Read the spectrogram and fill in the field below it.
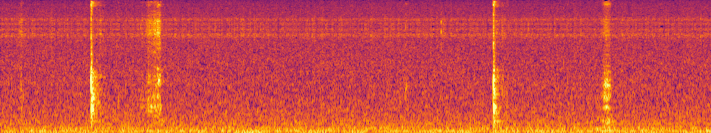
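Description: A glass test tube clinks against a glass.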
